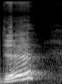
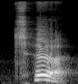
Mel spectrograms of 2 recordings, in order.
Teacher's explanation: this is the voiced sound, D, and its unvoiced sound is T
